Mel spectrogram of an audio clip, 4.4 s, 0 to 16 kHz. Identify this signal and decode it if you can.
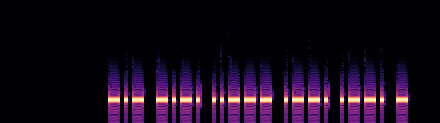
Morse code, heard as a keyed tone, about 30 wpm, 700 Hz. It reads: KC2PPT
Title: USA Call Signs - 6 Characters - 6x Character Spacing - 30wpm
